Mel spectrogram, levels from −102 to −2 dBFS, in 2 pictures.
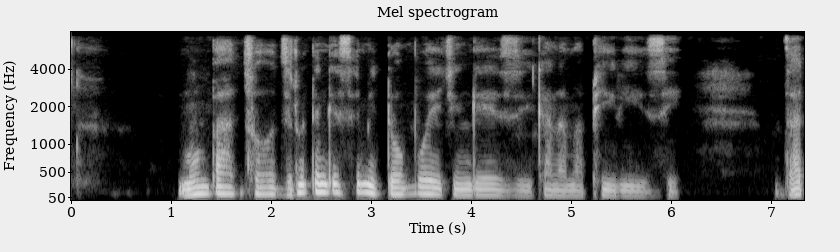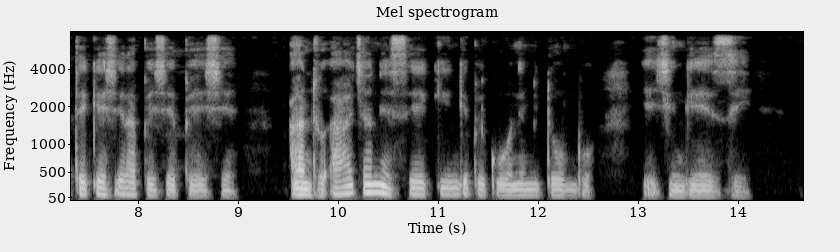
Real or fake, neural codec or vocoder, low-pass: real; none; 7.2 kHz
